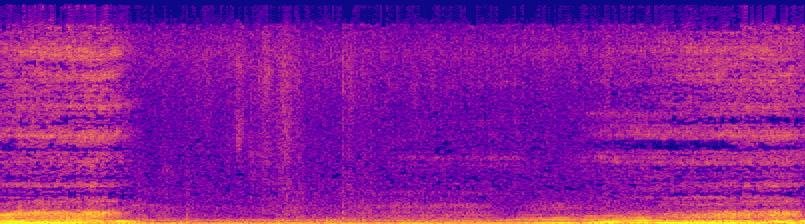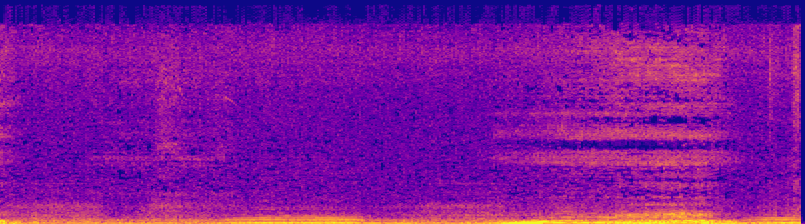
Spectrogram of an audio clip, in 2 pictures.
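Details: Rhythmic rattling, groaning breaths every few seconds with low fluttering on each breath, from a person nicknamed a goatmonster, recorded in a Queenstown hostel; low volume; loud snoring.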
